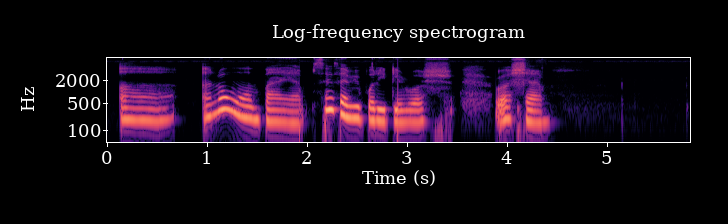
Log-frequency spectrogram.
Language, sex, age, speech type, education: Nigerian Pidgin, female, 15-29, spontaneous, tertiary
